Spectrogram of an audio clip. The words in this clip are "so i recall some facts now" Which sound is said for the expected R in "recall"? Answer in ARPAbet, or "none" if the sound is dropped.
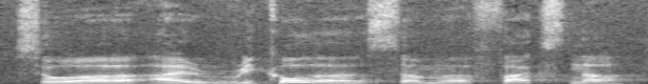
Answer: R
